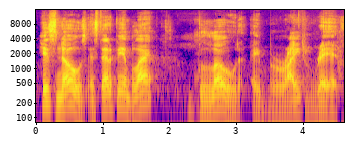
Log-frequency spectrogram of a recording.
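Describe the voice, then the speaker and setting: A man narrating a scripted children's story with expressive, emphatic phrasing. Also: mid-range voice, slow.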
